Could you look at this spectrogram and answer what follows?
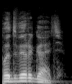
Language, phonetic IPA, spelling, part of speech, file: Russian, [pədvʲɪrˈɡatʲ], подвергать, verb, Ru-подвергать.ogg
- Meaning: to subject (to), to expose (to)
